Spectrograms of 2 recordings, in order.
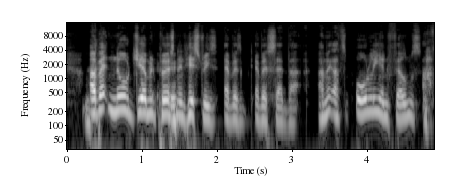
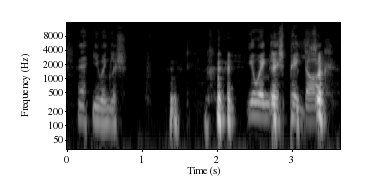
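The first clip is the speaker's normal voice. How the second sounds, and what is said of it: Put-on foreign accent, hint German. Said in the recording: “what accent was that? Were you in Mexico? ... It had a hint of German in, didn't it? ... I thought it was Mexican.”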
